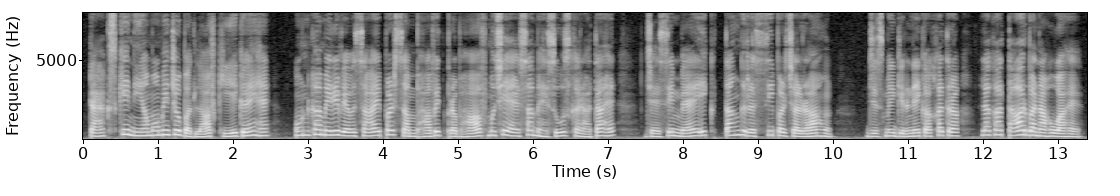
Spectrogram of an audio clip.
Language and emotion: Hindi, fearful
